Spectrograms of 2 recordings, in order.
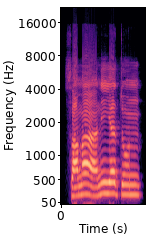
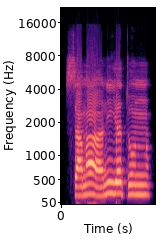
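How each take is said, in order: No difference in how they are said.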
